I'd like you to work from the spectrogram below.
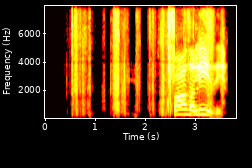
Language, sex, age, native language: Icelandic, female, 9, Icelandic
